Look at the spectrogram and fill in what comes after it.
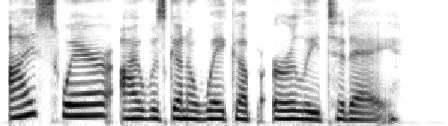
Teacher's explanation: That gonna, instead of going to, immediately makes it sound more natural.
